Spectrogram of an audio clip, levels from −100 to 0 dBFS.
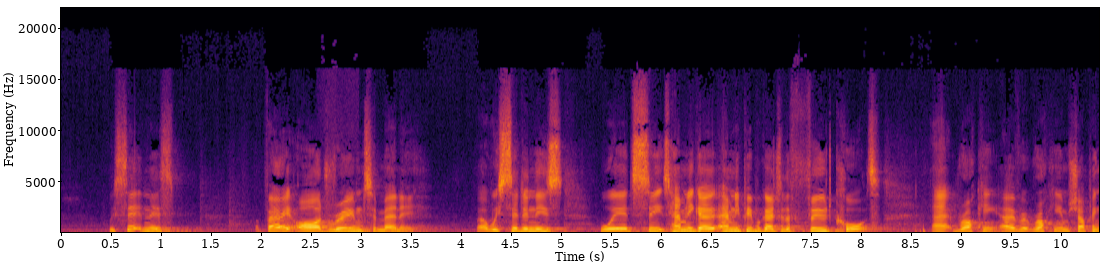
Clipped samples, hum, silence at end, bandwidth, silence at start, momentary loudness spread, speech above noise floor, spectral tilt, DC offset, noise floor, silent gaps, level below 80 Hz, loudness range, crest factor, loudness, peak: under 0.1%; none; 0 s; 15.5 kHz; 0.5 s; 10 LU; 30 dB; -4 dB/octave; under 0.1%; -51 dBFS; none; -76 dBFS; 2 LU; 20 dB; -21 LUFS; -2 dBFS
